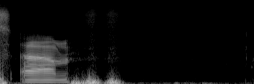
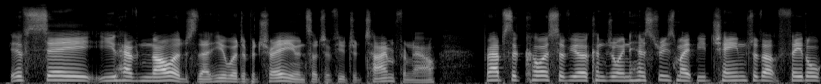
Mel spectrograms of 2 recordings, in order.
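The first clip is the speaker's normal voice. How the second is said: higher, pleading officer's voice; deferential crewman Mister Graves; 6 semitones higher than usual. Acted. Graves begging the captain to spare Pontou, deferential. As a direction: plead politely with your captain, pitched up.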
